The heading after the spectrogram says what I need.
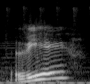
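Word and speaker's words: Wiehe: history, was born in Vihe, Saxony, Holy Roman Empire. Yeah. Huh. I pronounce the W's with a V if he's German, so.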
